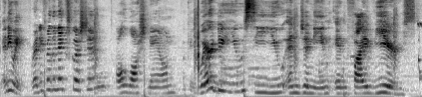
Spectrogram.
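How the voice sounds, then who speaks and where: A woman's voice: on the high side, moderate pace. A young woman hosting a casual vlog game who giggles often and reads questions aloud, filmed in a small pink room by a distant camera. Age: young adult. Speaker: vlogger host. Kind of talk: casual chat. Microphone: far camera. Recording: roomy and distant with music. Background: background music.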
